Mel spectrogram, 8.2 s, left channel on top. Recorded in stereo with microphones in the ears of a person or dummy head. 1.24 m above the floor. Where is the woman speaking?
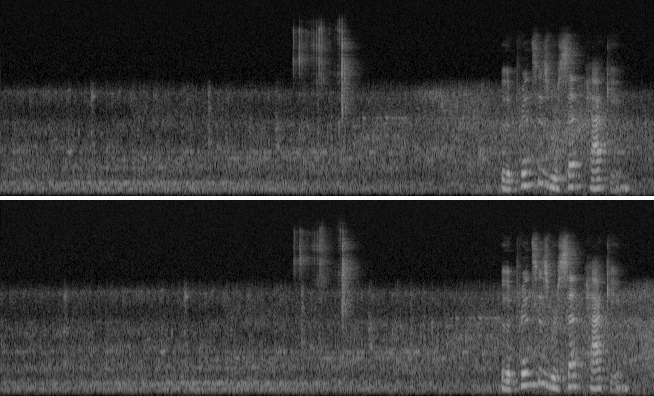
5° right (ahead or behind), 1.0 m.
